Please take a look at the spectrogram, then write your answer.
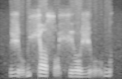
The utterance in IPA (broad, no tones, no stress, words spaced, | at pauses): ʒo̰ɡ xʲʉsˤṵ xʲo ʒo̰ɡ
